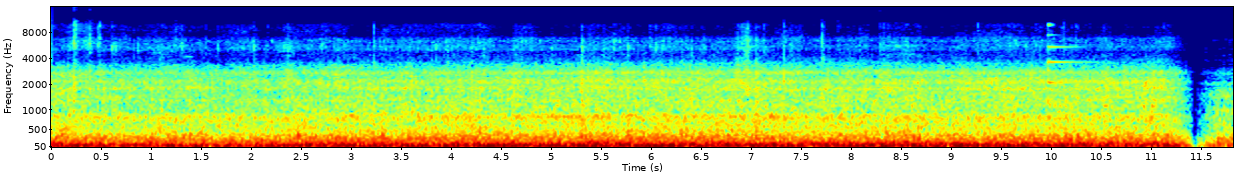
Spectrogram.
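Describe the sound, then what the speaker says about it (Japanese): Tokyu express train on the Oimachi line pulling out of Mizonokuchi station, steady loud rumble and rail noise heard from inside a crowded car, running continuously before a sudden dip at the end. "溝の口を発車しました。"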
